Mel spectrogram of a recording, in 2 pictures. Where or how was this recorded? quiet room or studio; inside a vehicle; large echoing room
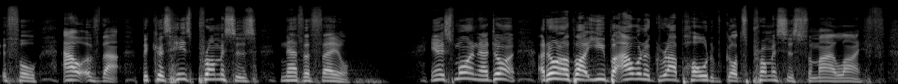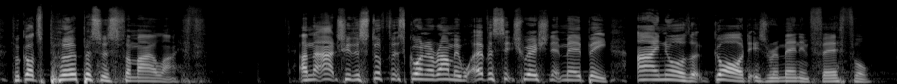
large echoing room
